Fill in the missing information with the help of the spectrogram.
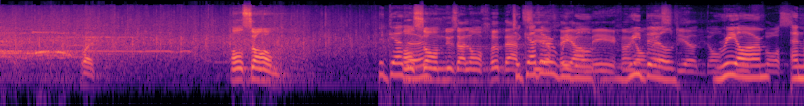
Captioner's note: applause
